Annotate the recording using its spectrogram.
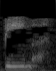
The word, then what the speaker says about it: bema: The usual English pronunciation is bema, B-E-M-A. But the Greek is literally bema.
